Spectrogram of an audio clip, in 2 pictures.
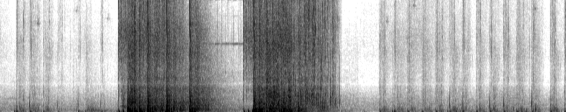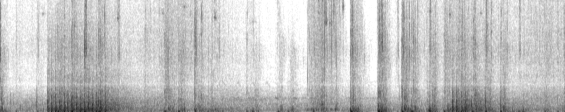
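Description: Footsteps tap quickly on stone.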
